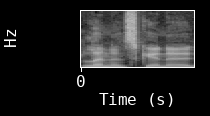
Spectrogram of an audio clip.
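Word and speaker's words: Lynyrd Skynyrd: Like like cuz you did the first three albums with them, so you did like uh Pronounced Leh-nerd Skin-nerd, you did Second Helping, and you did Nothing Fancy.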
